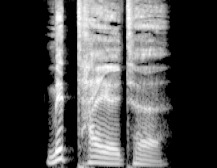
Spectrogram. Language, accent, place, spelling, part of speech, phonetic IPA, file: German, Germany, Berlin, mitteilte, verb, [ˈmɪtˌtaɪ̯ltə], De-mitteilte.ogg
- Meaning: first/third-person singular dependent preterite of mitteilen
